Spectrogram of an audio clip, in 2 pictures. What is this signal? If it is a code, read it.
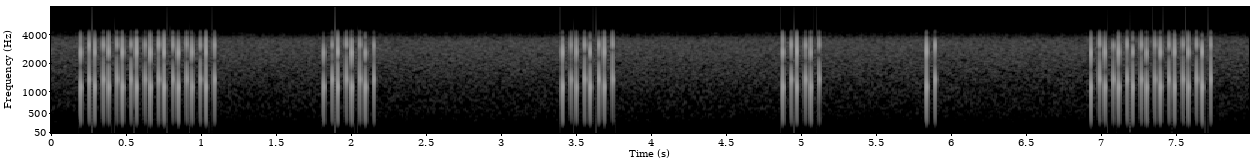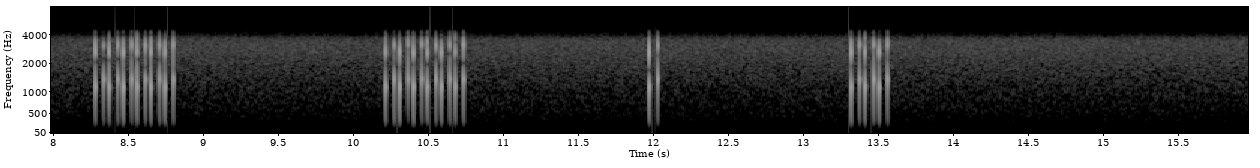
Pulse dialling, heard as clicks on a phone line, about 11 pulses a second, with hum. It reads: 0 4 4 3 1 9 6 6 1 3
